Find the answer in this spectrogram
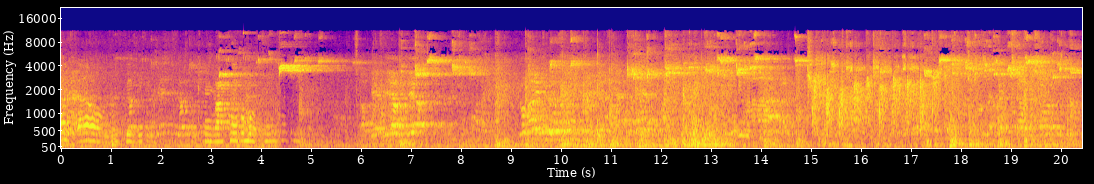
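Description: Basketball game sounds on a hardwood gym floor: a ball being dribbled, short high sneaker squeaks and voices of players and spectators, echoing in a large gym.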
